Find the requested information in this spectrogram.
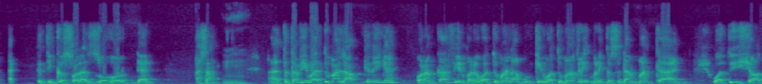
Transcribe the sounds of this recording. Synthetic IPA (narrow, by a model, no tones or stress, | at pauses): a | kət̪ikasɔla̰t̪̚zoɦɔrdan | ʔa̰sa̰mʔa̰t̪ət̪ap̬iwak̚t̪umalamkənaiŋat̪̚oɾaŋkafɪrpadawaʔ̚t̪umalamːũŋkɪnwaʔ̚t̪umaɡɾɪp̚məɾekasədaŋmãkanwaʔ̚t̪uiʃa̰ʔ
